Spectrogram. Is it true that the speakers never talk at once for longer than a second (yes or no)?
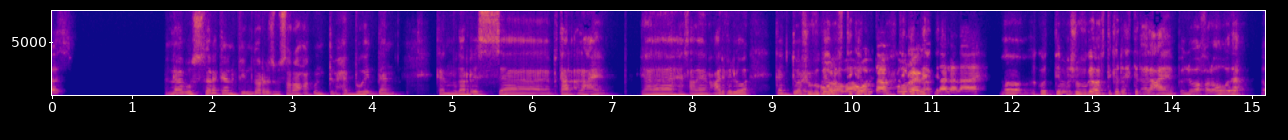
no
